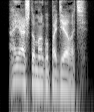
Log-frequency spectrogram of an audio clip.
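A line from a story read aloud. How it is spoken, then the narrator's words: Sighing. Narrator (Russian): вздохнул Архаров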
